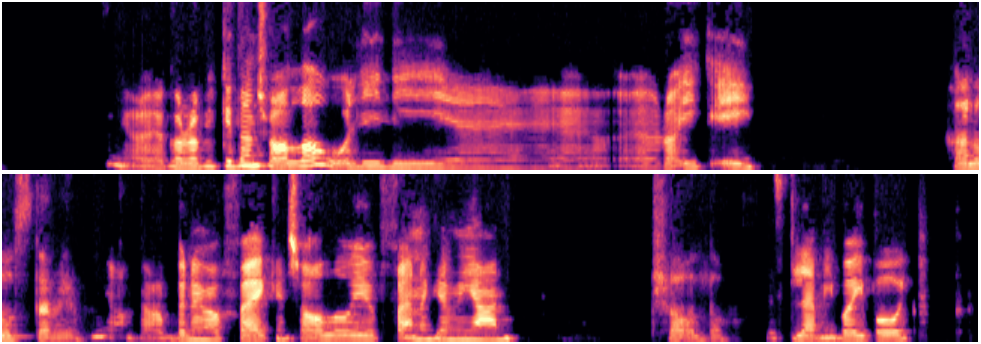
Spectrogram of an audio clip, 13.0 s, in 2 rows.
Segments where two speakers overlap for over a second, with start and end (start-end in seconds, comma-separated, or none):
none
